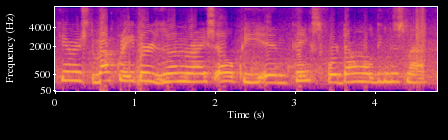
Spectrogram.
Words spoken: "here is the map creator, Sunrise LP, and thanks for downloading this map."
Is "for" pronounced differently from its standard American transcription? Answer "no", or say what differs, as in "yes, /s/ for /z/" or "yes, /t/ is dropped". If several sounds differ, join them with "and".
no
